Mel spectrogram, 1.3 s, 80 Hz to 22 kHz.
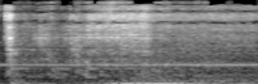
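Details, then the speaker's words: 1998 Chevrolet van with 4.3 engine that intermittently cranks without starting and shows no codes: this time a short crank catches at once and settles into a steady idle. Normal start. "know it started now right away try it again"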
